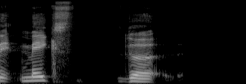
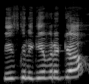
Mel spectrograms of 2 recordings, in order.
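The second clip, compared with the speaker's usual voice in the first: high, loud playing-coy coach voice; cagey coach, pitched way up; coy coach impression; 13 semitones higher, 6 dB louder than usual. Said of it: "John Payton could have played it coy and been like".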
